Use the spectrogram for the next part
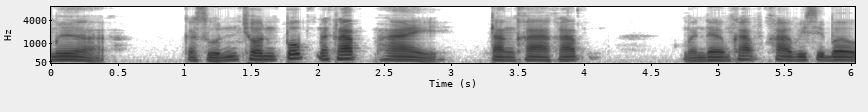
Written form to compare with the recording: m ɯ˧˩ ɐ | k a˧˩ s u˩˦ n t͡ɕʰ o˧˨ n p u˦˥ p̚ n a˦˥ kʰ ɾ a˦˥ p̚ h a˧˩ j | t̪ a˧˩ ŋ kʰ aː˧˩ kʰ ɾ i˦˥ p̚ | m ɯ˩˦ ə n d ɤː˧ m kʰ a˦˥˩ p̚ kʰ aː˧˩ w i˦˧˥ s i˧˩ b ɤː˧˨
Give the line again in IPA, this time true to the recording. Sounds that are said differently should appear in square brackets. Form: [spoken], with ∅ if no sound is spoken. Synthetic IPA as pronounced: m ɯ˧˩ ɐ | k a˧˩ s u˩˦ n t͡ɕʰ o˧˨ n p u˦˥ p̚ n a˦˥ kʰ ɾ a˦˥ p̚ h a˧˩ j | t̪ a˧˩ ŋ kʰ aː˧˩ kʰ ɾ [a˦˥] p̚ | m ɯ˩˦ ə n d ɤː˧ m kʰ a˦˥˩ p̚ kʰ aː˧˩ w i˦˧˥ s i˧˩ b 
